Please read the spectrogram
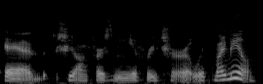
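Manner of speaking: normal talking voice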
